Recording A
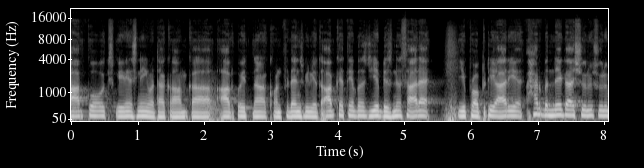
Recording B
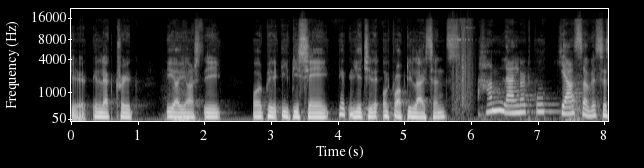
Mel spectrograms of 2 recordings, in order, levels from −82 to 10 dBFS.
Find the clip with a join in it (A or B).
B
